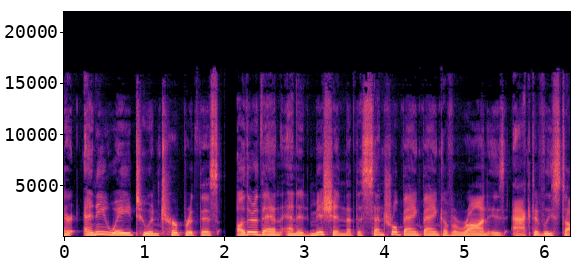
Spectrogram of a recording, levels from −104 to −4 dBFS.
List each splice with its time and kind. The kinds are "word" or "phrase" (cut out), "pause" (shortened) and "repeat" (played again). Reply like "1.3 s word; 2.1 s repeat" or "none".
4.4 s repeat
